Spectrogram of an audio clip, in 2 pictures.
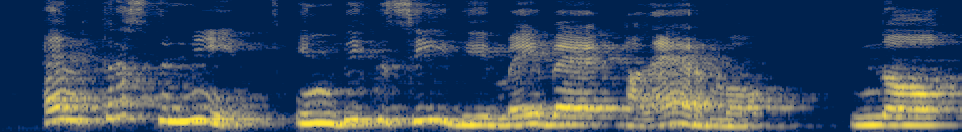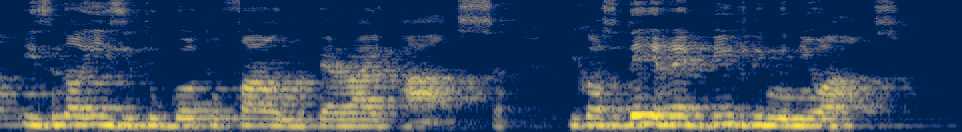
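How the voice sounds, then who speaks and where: A man's high voice in a strong Sicilian accent, fairly slow, with very wide pitch swings. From Sicily, Italy. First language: Italian. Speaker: genealogy researcher. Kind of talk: interview. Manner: animated; halting.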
